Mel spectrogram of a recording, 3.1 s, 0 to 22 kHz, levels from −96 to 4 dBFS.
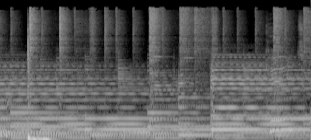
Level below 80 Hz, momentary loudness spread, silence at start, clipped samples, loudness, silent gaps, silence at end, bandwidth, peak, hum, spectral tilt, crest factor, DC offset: -32 dBFS; 5 LU; 0 s; under 0.1%; -25 LUFS; none; 0 s; 17.5 kHz; -6 dBFS; none; -4.5 dB/octave; 20 dB; under 0.1%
